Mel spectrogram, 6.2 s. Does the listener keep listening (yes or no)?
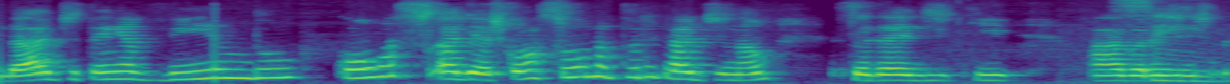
yes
